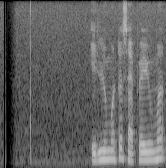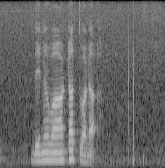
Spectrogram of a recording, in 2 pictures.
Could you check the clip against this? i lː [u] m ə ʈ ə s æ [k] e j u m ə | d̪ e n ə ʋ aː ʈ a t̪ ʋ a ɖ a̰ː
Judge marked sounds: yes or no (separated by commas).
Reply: yes, no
